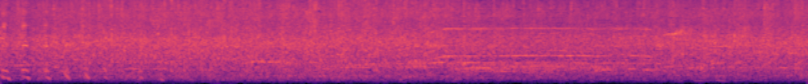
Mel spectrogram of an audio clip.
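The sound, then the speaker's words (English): Sustained, loud applause from a large Conservative Party conference audience after a pledge to abolish stamp duty on homes, a dense wash of clapping that holds steady for several seconds, with a few faint cheers and whistles rising through it. “And the crowd went wild, as they used to say.”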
